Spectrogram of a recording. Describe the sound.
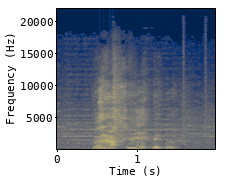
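A single loud, explosive sneeze: a sharp, breathy burst that tails off into a few short voiced gasps and sputters, with nothing else around it.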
